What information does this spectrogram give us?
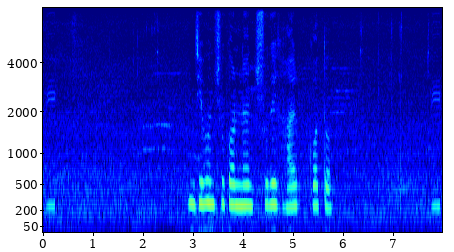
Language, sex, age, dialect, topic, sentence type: Bengali, female, 25-30, Standard Colloquial, banking, question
